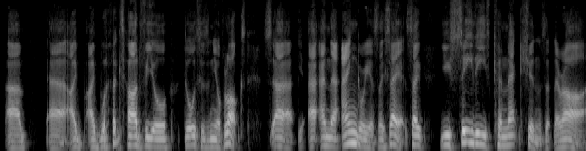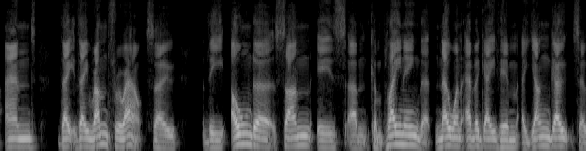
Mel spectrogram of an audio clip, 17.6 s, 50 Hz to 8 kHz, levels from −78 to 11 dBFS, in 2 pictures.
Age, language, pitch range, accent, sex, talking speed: 50-69, English, 105-130 Hz, British, male, 170 wpm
